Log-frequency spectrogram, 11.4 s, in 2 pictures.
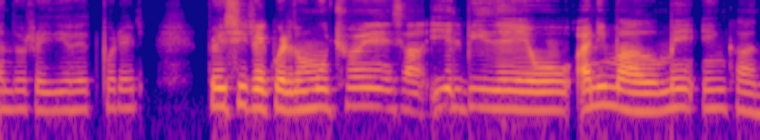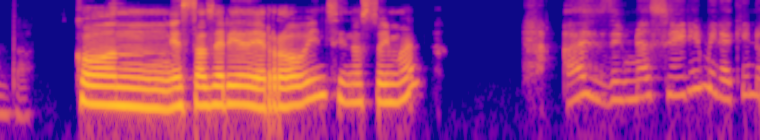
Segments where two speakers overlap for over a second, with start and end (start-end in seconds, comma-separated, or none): none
